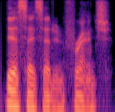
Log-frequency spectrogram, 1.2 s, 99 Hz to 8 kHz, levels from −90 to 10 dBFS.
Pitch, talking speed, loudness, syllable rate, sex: 95 Hz, 260 wpm, -17 LUFS, 5.0 syllables/s, male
